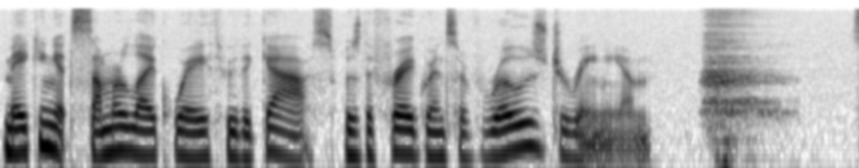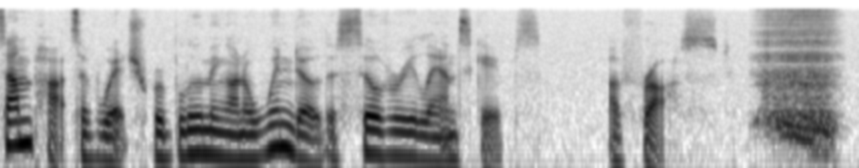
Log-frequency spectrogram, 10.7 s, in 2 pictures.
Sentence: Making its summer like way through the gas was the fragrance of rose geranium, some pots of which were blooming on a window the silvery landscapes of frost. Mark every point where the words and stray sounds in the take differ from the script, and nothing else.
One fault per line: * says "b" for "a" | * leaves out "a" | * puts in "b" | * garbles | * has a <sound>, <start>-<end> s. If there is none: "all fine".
* has a sigh, 4.4-5.0 s
* has a sniff, 10.0-10.7 s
